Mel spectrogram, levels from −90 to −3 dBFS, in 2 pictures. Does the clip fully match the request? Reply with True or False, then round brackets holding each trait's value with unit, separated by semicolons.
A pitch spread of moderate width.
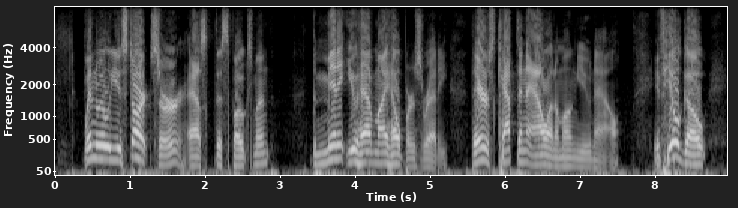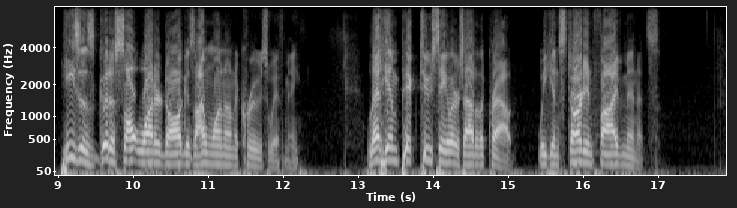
True (4.6 semitones)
